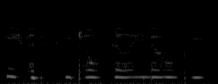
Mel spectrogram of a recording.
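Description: A woman voicing an obsessive, doting young woman who has slipped into someone's room, speaking in a soft close whisper with stammering restarts. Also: very high-pitched, completely flat delivery, normal speed. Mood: pleading. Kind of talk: whispered ASMR roleplay.

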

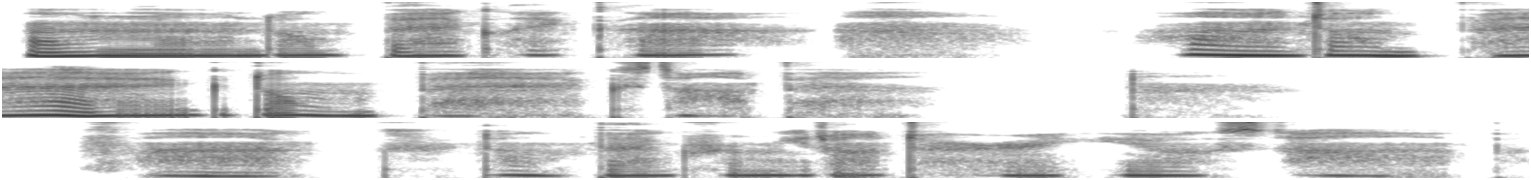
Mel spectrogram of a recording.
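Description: A domineering, cruel woman taunts in a hushed, crude whisper, as a woman puts her on. Her voice is dark and full of gravelly fry. It moves slowly with little rise and fall, and it sits dry and close with no room around it. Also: a little high, little pitch movement, dry recording, full character voice. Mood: menacing. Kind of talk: whispered audio roleplay.

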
